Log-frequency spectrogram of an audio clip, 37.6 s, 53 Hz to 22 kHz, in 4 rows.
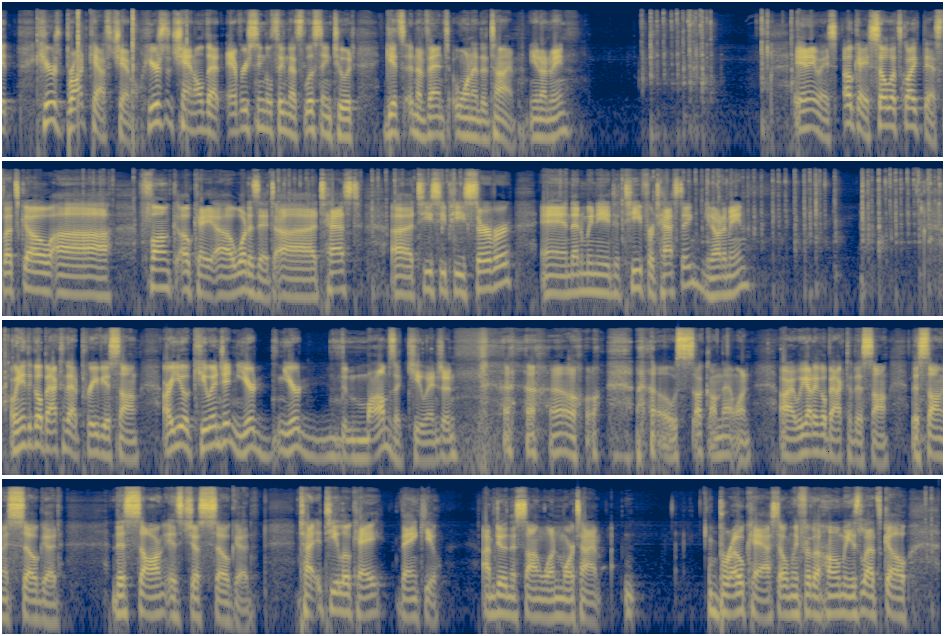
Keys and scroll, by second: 6.5 ctrl+c, 6.5-7.5 typing, 7.7 Return, 9.8-19.2 typing, 37.5-37.6 typing.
